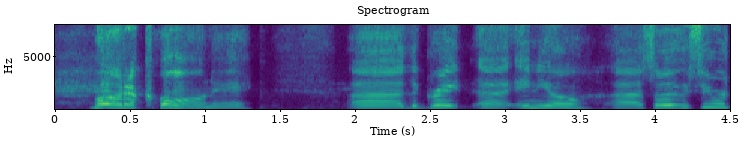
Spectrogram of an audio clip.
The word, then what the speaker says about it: Morricone: How do you pronounce his name? Morricone.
